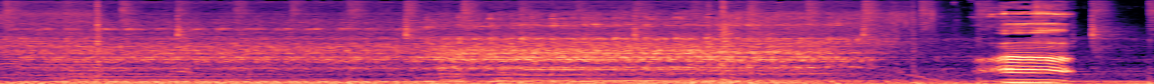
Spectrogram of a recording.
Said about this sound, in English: Why are diesel trucks' engines so loud?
